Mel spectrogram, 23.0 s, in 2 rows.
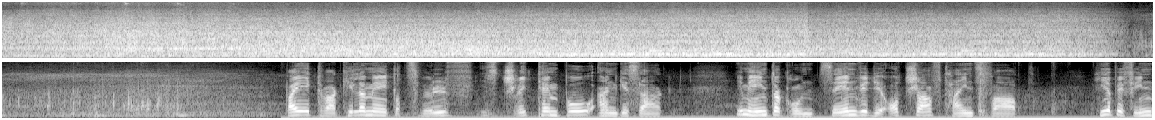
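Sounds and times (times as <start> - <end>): train wheels rumbling and rattling: 0.0 - 22.5
distant train: 0.0 - 23.0.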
